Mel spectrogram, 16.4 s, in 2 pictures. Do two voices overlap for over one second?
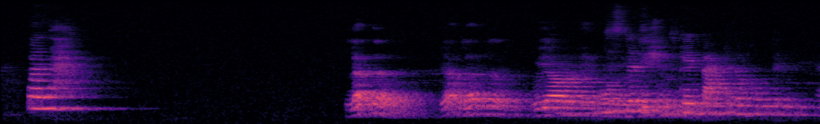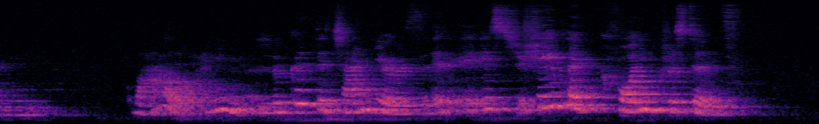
Yes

